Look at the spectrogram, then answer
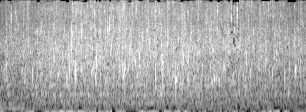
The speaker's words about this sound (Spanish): había una vez un monasterio zen en lo más alto de una colina, rodeado de frondosos árboles y una pequeña cascada de agua cristalina que fluía con delicadeza, ofreciendo un espejo a la mente misma.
